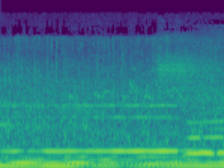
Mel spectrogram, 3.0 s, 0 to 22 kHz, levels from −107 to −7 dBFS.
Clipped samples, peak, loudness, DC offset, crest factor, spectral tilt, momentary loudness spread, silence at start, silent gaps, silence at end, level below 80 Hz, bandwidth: under 0.1%; -16 dBFS; -28 LUFS; under 0.1%; 12 dB; -7 dB/octave; 3 LU; 0 s; none; 0 s; -32 dBFS; 9.6 kHz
